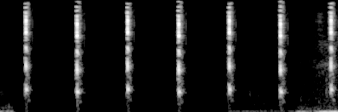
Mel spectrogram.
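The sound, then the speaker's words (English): A ticking clock, cued as a one-minute timer, sounds seven crisp, evenly spaced ticks about half a second apart, clear against silence, with faint background noise creeping in at the very end. “And Westoff, cue the clock, go.”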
